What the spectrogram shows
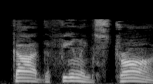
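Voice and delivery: ordinary delivery, nothing marked

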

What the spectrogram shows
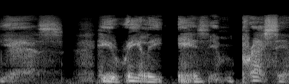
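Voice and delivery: barely voiced, hushed whisper. Narrator reads a line spoken by one of a group: whispering. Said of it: "whispered one of them".

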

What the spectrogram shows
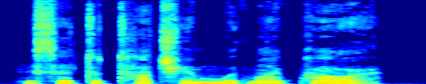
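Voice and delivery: ordinary delivery

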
